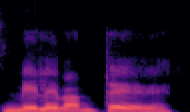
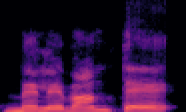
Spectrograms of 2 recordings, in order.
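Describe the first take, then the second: First: The stress is on the final syllable. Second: The stress is on the middle syllable.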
